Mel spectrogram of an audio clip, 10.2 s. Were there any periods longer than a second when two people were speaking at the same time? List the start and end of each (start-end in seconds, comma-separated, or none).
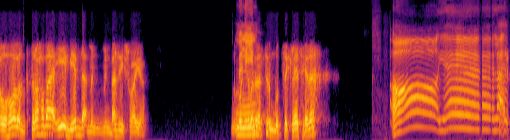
none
